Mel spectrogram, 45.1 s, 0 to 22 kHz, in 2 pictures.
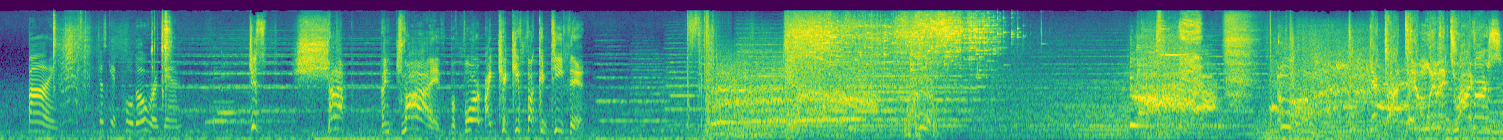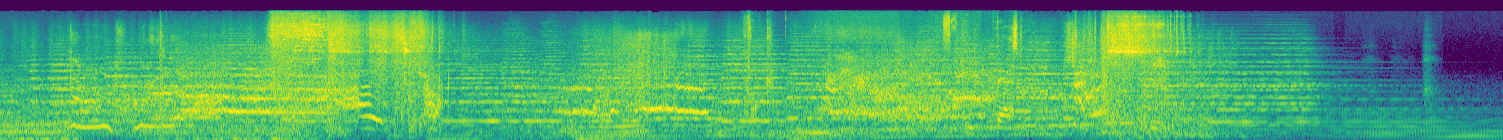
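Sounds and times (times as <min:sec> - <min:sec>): dramatic film score music: 0:00.0 - 0:14.6, 0:15.4 - 0:45.0
car window glass shattering: 0:11.8 - 0:15.6, 0:26.6 - 0:29.4, 0:38.8 - 0:41.0
tires squealing: 0:16.9 - 0:29.3, 0:30.4 - 0:40.2
car engine driven hard: 0:18.9 - 0:26.3, 0:30.4 - 0:38.6.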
